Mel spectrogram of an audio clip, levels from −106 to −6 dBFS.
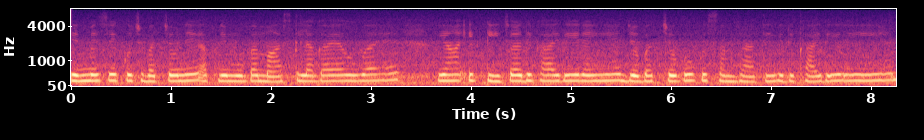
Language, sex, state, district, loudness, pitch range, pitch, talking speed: Hindi, female, Chhattisgarh, Bilaspur, -15 LUFS, 215-235 Hz, 225 Hz, 220 wpm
